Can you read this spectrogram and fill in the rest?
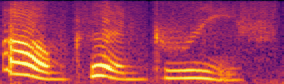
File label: grief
